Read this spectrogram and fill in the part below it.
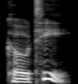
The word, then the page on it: coatee: British English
